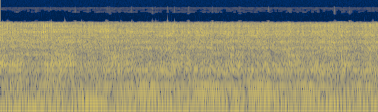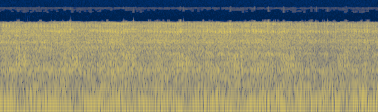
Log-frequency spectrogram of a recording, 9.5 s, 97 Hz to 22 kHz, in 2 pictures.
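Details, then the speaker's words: Yamaha Fino 125 before repair: won't hold idle and dies when the throttle is released; a harsh, clattery ticking rattle grows louder as revs rise, with no exhaust smoke, traced to the valve clearance at the rocker arm. "Suaranya parah, semakin digas keras, suaranya semakin keras. Semakin naik RPM, suaranya ikut naik. Suara berisiknya."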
